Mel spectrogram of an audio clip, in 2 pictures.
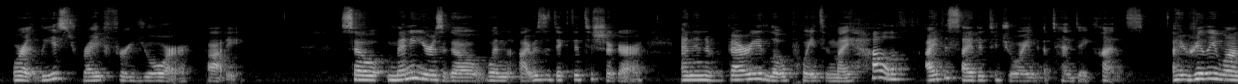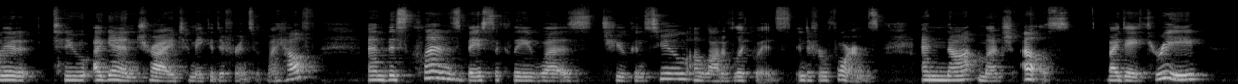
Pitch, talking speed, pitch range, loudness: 195 Hz, 165 wpm, 175-215 Hz, -25 LUFS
